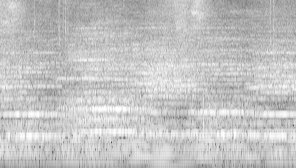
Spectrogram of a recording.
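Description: A choir singing a slow hymn in held chords that change roughly once a second.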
